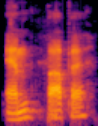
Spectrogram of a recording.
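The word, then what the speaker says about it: Mbappé: know this oh mbapp yeah that's how you pronounce his name mbapp yeah he's fun I like it he was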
